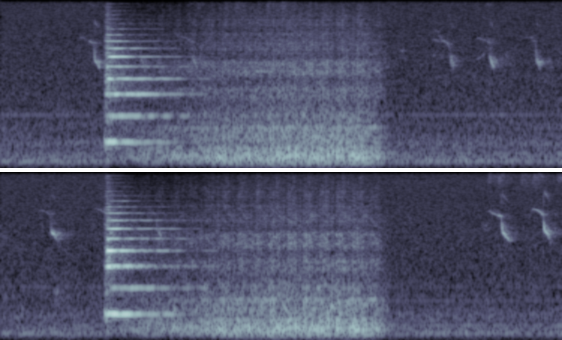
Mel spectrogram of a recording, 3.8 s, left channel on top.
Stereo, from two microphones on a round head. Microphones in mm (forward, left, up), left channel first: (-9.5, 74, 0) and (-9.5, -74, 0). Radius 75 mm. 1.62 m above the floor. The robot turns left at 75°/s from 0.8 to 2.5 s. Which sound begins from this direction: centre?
A trumpet, at 0.7 s.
